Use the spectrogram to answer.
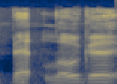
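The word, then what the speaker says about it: Bete Loga: don't know bet is bet loga is the wolf dude that's how you pronounce his name bet even though it's b-e-t-e is bet all right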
